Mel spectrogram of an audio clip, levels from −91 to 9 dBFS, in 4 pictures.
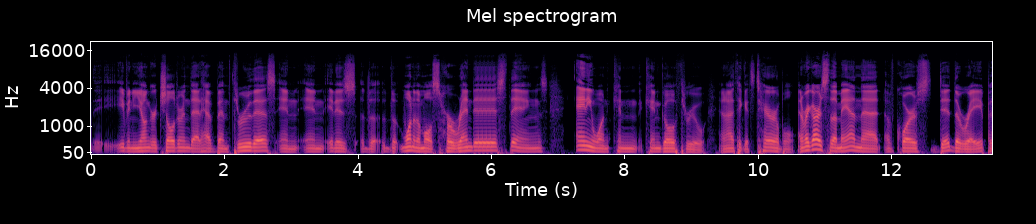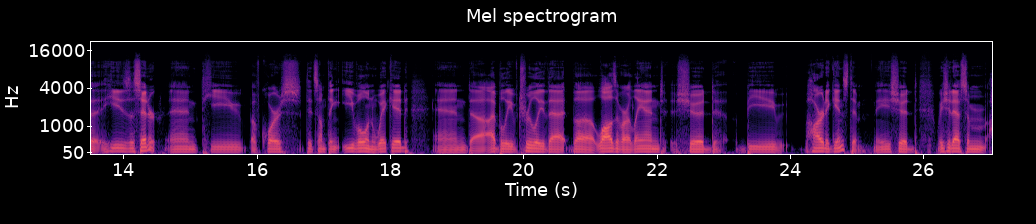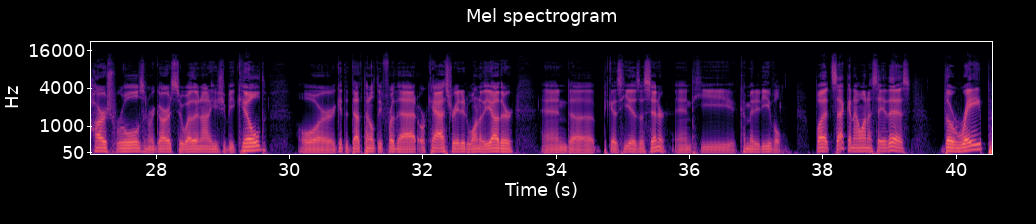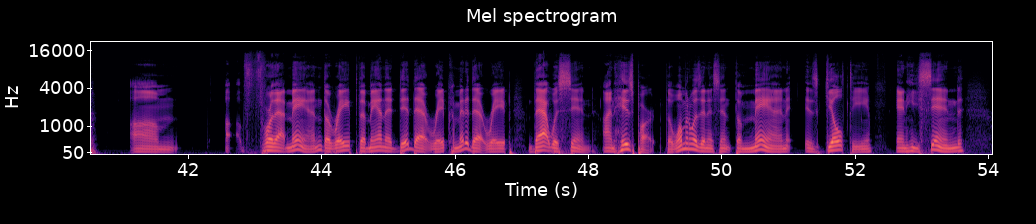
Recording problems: audio stuttering; at 6 s

